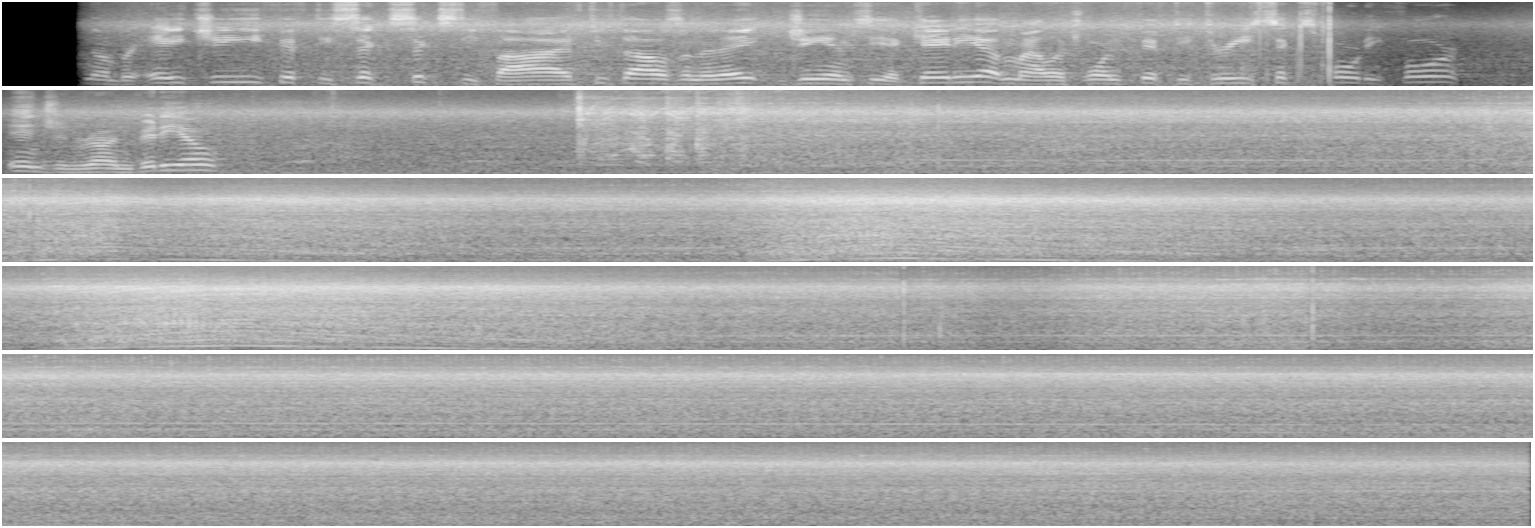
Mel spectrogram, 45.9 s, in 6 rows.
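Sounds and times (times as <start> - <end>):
car engine idling and revving: 0.5 - 45.9.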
